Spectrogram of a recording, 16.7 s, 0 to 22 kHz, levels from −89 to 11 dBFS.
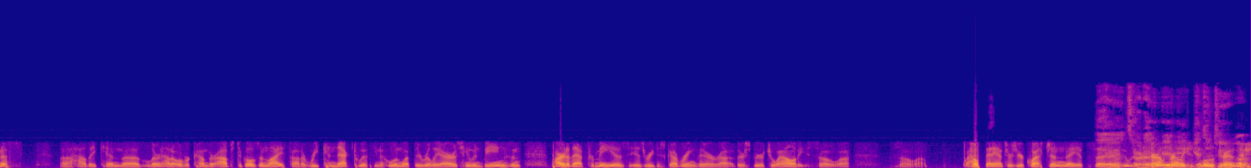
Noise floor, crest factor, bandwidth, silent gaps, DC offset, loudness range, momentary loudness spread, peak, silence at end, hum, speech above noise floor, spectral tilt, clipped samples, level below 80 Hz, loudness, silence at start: -53 dBFS; 20 dB; 11.5 kHz; none; under 0.1%; 8 LU; 14 LU; 0 dBFS; 0 s; none; 34 dB; -6.5 dB/octave; under 0.1%; -64 dBFS; -20 LUFS; 0 s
